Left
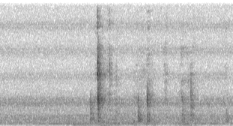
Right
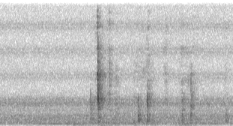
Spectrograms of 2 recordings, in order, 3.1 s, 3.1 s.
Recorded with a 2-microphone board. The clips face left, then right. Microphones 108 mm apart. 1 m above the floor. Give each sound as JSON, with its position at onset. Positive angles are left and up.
{"t": 1.2, "sound": "footsteps", "side_deg": 15, "distance_m": 1.0}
